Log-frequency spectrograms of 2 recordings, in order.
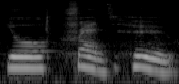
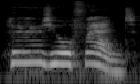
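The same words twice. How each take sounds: First: Slow, who put last; BSL word order. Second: Slow, louder, who's first; English word order. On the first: Teacher modelling BSL who question, who last. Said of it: "In B S L, you would go". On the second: Teacher modelling English who question, slow and louder. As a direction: ask it with who's leading. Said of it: "and in English". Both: Shown as a demonstration.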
